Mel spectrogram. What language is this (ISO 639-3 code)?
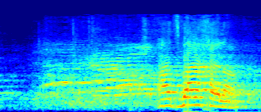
heb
